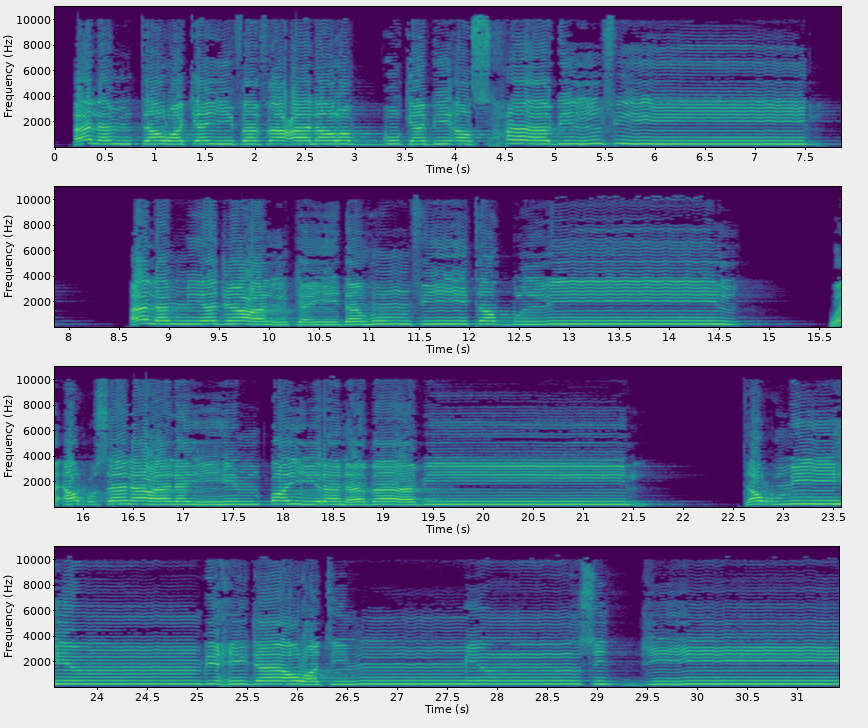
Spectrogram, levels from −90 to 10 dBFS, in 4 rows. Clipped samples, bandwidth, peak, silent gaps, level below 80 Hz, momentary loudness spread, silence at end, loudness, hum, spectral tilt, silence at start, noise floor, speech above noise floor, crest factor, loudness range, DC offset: under 0.1%; 11 kHz; 0 dBFS; none; -62 dBFS; 8 LU; 0 s; -14 LUFS; none; -3.5 dB/octave; 0.2 s; -66 dBFS; 53 dB; 14 dB; 5 LU; under 0.1%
